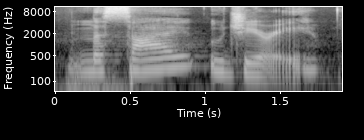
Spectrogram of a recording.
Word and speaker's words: Masai Ujiri: Masai Ujiri.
